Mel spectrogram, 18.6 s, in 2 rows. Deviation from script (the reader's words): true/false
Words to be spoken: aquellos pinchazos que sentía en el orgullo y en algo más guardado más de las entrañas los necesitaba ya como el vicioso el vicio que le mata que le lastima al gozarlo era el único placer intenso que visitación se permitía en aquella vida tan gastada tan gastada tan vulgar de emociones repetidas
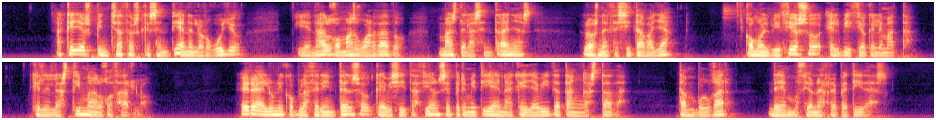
true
